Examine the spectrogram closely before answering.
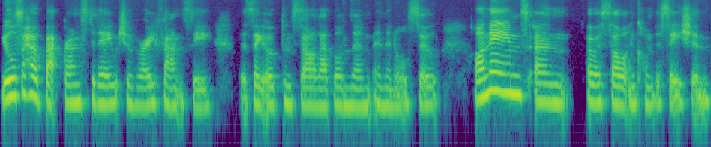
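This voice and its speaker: A woman with a British accent speaks at a very fast pace with a fairly high pitch, ordinary pitch variation, and a dark, mellow, somewhat breathy tone over a quiet background. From Britain. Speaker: webinar co-host, community manager. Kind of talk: webinar interview.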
